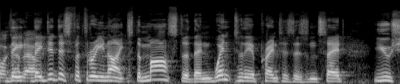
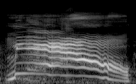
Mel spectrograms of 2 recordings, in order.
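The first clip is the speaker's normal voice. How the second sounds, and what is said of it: Imitates a cat's meow. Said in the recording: “howl like a cat ... A very good cat impression.”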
